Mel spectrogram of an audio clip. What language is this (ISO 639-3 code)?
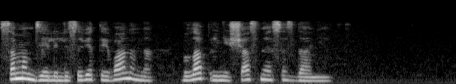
rus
